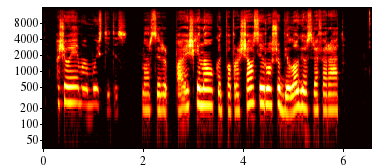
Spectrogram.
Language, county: Lithuanian, Kaunas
